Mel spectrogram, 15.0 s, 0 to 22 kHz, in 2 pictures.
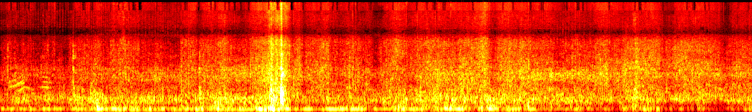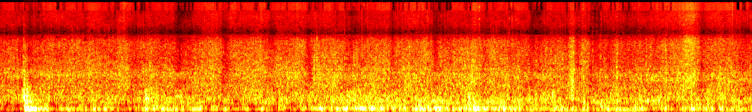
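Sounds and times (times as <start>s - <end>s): wind buffeting microphone: 0.0s - 15.0s
steady low rumble: 8.9s - 15.0s.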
